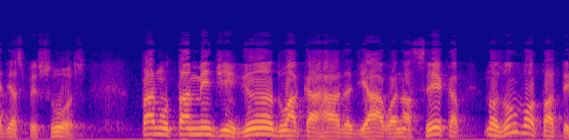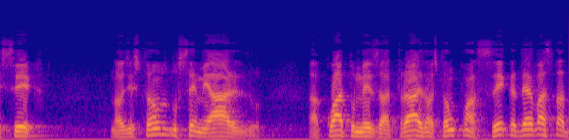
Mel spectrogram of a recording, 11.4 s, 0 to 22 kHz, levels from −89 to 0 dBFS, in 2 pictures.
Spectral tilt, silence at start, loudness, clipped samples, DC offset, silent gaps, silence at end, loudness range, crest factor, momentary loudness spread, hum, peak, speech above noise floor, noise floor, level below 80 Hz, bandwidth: -8 dB/octave; 0 s; -26 LUFS; under 0.1%; 0.4%; none; 0 s; 5 LU; 12 dB; 9 LU; none; -14 dBFS; 35 dB; -61 dBFS; -60 dBFS; 7.8 kHz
